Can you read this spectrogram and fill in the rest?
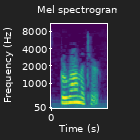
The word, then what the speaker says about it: barometer: That's spelled E-X-E-R-T-S. Let's pronounce the word. Repeat after me. Exerts. Again, exerts. Number two is barometer. B-A-R-O-M-E-T-E-R. Repeat, barometer. Notice the stress. Barometer. Number three is inflate. I-N-F-L-A-T-E. Repeat, inflate. Number four is volume. V-O-L-U-M-E.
